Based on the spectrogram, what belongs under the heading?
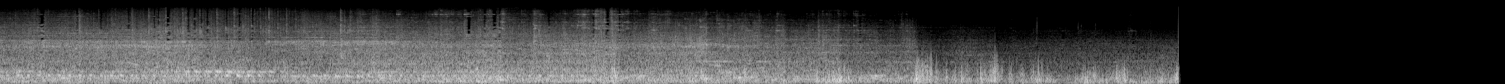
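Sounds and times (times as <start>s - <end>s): wheels clicking over rail joints: 0.0s - 11.7s
diesel railcar engines and wheels rumbling: 0.0s - 11.8s.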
